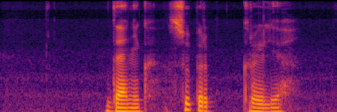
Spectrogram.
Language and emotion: Russian, neutral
